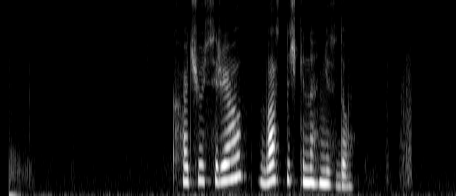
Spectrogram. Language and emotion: Russian, neutral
